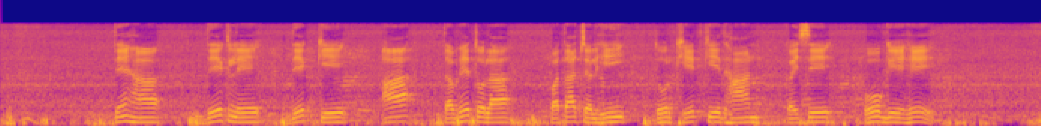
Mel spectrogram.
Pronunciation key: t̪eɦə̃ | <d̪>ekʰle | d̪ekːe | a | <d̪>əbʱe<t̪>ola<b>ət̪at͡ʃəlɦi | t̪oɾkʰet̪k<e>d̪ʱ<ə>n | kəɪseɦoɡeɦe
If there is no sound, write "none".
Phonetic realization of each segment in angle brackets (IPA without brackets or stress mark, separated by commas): d̪, t̪, t̪, p, e, a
